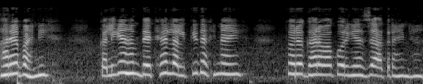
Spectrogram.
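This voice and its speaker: Squeaky and cartoonish, a woman's character voice runs at a fairly quick pace with extremely high pitch and fairly even intonation. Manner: insinuating, chatty.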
